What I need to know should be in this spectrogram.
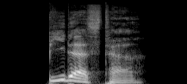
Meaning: inflection of bieder: 1. strong/mixed nominative masculine singular superlative degree 2. strong genitive/dative feminine singular superlative degree 3. strong genitive plural superlative degree
- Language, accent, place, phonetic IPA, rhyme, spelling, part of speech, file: German, Germany, Berlin, [ˈbiːdɐstɐ], -iːdɐstɐ, biederster, adjective, De-biederster.ogg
